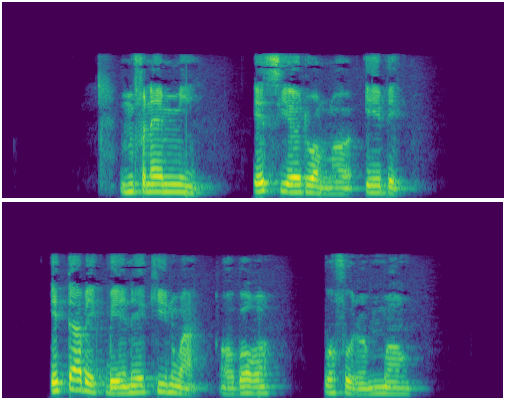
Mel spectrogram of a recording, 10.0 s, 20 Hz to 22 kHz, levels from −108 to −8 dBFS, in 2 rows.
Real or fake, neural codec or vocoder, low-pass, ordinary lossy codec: real; none; 7.2 kHz; AAC, 48 kbps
